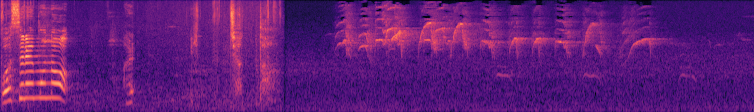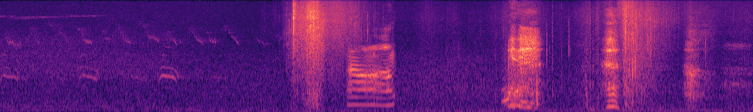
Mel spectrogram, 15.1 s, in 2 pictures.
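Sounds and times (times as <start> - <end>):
small birds chirping: 0.8 - 11.6.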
